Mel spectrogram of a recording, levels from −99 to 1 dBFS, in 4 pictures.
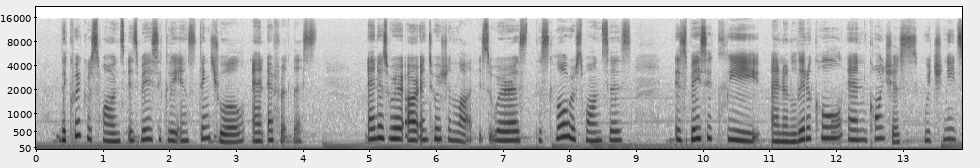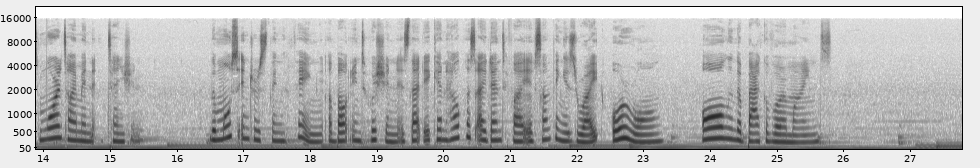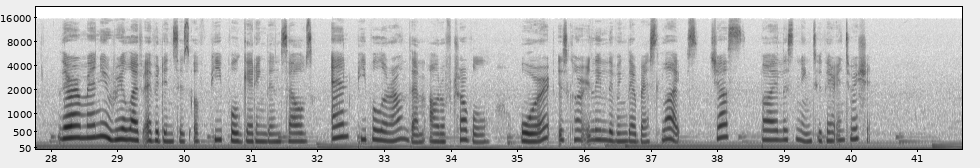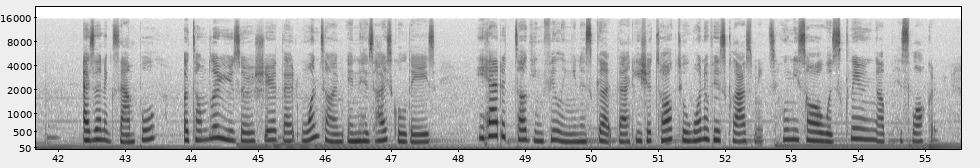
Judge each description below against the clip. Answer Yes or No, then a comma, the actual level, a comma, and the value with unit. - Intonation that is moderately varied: Yes, average, 4.5 semitones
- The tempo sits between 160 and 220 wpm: No, slow, 135 wpm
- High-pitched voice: Yes, high, 240 Hz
